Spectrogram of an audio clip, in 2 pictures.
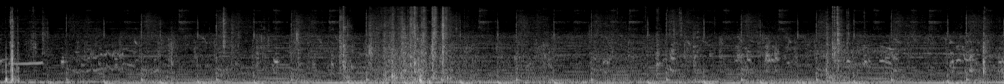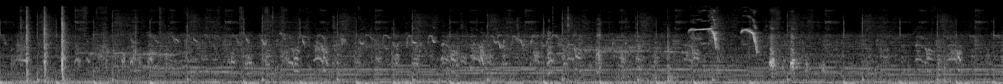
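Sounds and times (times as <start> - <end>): hens clucking: 0.0 - 20.0
high falling bird calls: 5.3 - 20.0.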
